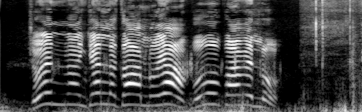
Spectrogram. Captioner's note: shouting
